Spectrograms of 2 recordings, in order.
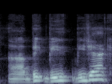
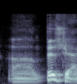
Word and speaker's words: Bizjack: We talked about them for a hot second, but again, Finley Bijak. Why am I saying his name wrong? Bizjack, excuse Finley me.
